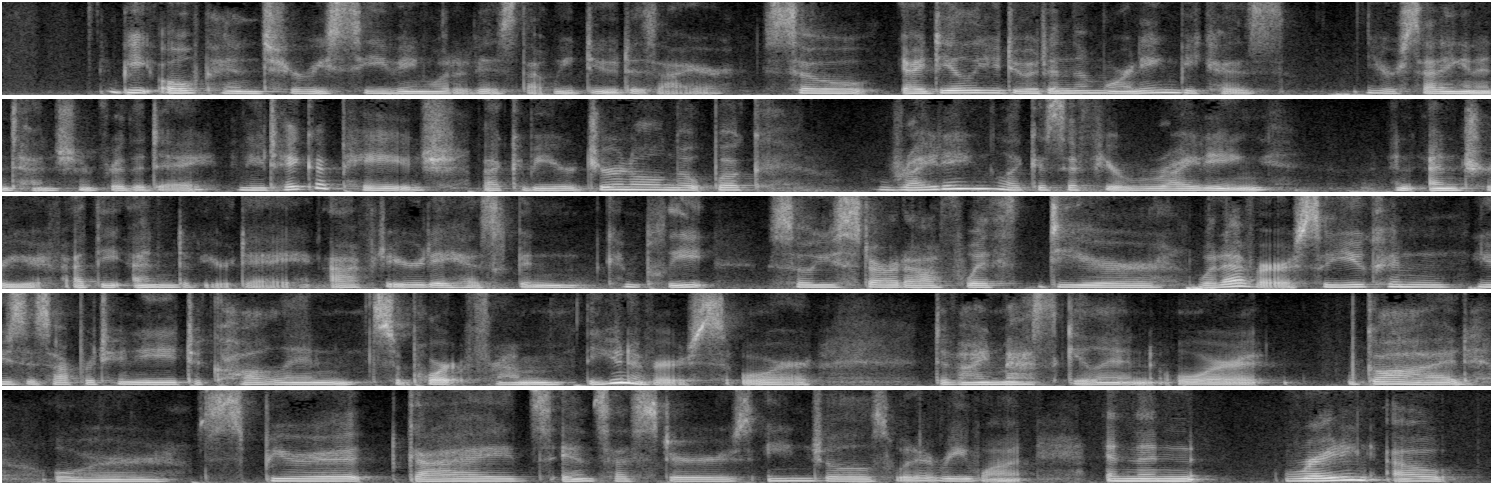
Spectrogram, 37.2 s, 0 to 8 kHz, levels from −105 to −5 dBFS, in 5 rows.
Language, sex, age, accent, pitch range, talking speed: English, female, 40-59, American, 165-195 Hz, 155 wpm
